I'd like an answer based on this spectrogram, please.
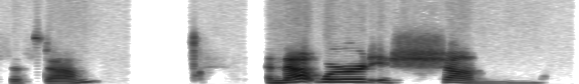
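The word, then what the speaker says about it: sham: quieting the nervous system and that word is shum it's spelled s-h-a-m but pronounced more like a soft you shum so inhale softly into the belly exhale shum in your mind it's a mantra given by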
